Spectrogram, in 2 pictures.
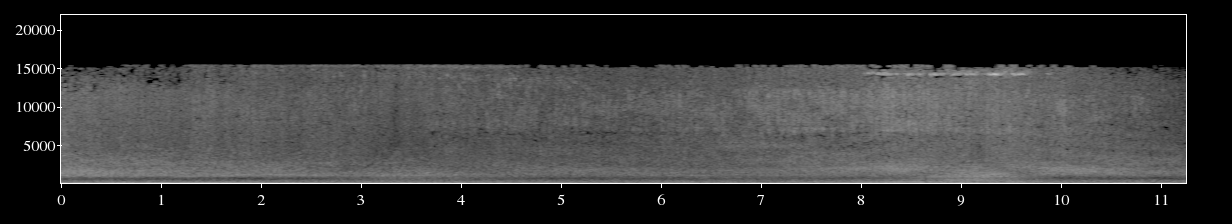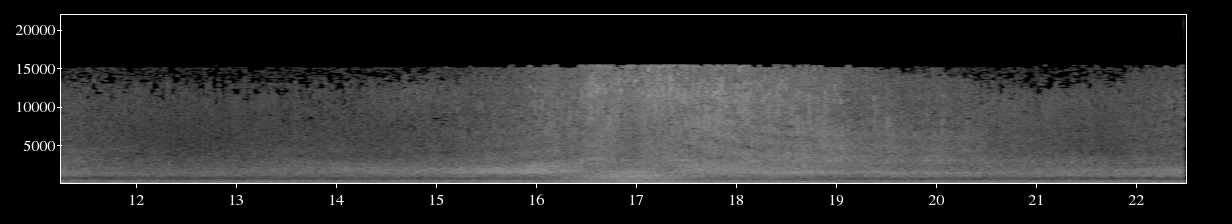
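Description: Low steady rumble with no clear melody or voice, swelling louder twice: once about eight seconds in and again, more strongly, about sixteen seconds in.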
